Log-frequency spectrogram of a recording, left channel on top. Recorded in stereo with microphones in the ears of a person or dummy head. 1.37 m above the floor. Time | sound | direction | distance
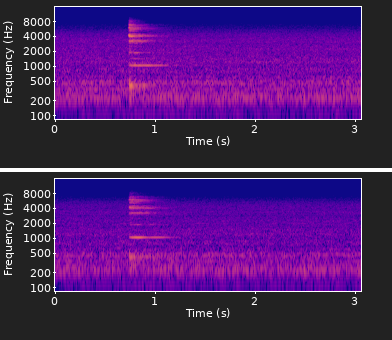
0.7 | a cowbell | 70° left (ahead or behind) | 0.6 m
